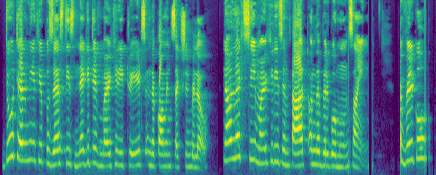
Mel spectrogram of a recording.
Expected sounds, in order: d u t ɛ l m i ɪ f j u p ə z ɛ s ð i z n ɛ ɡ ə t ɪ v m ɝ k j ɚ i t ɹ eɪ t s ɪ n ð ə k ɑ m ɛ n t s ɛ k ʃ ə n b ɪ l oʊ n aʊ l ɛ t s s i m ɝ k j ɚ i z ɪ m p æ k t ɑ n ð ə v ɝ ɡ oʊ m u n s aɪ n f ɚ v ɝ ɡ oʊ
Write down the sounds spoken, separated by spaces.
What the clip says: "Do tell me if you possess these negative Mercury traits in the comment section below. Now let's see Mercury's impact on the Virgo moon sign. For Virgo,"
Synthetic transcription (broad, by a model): d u t ɛ l m i ɪ f j u p ə z ɛ s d i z n ɛ ɡ ə t ɪ v m ɝ k j ɚ i t ɹ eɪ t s ɪ n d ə k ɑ m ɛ n s ɛ k ʃ ə n b ɪ l oʊ n aʊ l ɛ t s s i m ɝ k j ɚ i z ɪ m p æ k t ɑ n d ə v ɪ ɡ oʊ m u n s aɪ n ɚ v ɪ ɡ oʊ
